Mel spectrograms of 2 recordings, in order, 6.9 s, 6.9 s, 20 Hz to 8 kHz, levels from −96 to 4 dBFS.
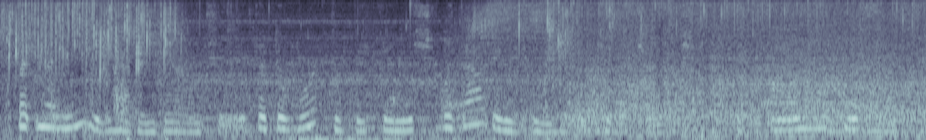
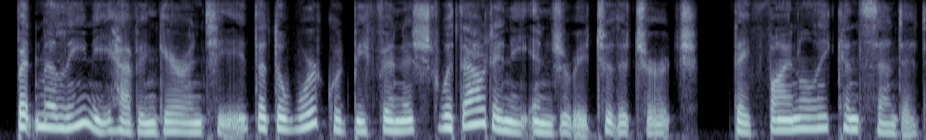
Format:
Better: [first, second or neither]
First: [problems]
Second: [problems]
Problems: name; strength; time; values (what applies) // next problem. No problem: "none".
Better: second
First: background sound (Bathtub (filling or washing)); as loud as the speech // room echo; dies away in 0.2 s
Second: none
